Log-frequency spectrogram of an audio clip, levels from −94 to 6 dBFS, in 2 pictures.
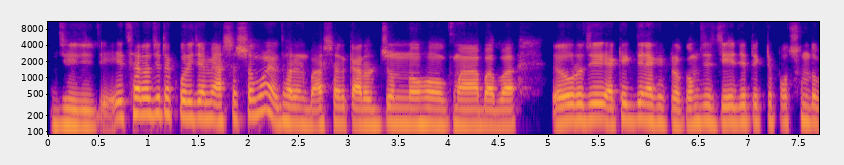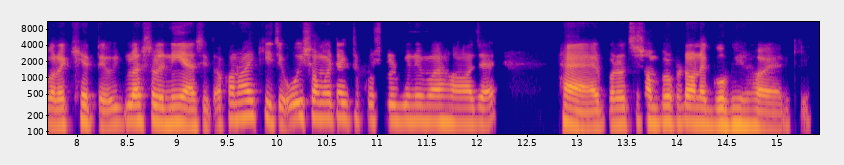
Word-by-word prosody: জি, - - -2 0.2
জি, - - -1
জি। - - -11 0.2
এছাড়াও 210 +3 +4
যেটা 215 -1 +1
করি 190 -1 +4
যে, - - +3
আমি 175 - 0
আসার 165 +2 -5
সময় 230 +5 +1
ধরেন 145 -2 +2
বাসার 140 +3 0
কারোর 135 -1 +3
জন্য 145 -1 -1 0.2
হোক, 135 -1 +2
মা-বাবা, 130 0 +3 0.4
বা - - 0
ওর 160 - +4
যে, 170 - +2 0.2
একেক 165 +3 -2
দিন 170 - +2
একেক 150 -2 -4
রকম, 140 +2 -2
যে, - - 0 0.3
যেটা 155 0 -2
একটু 160 +1 -8
পছন্দ 155 +1 -5
করে 135 0 +2
খেতে, 155 -3 -2
ঐগুলা 145 +3 0
আসলে 155 -1 +1
নিয়ে 150 0 +4
আসি। 130 +1 -8
তখন 145 +4 -3
হয় 190 +1 +2
কী? 190 - -6
যে, - - -4
ওই 175 - +2
সময়টা 175 -1 -1
একটু 170 +1 -11
কুশল 160 -1 -6
বিনিময় 155 -1 -1
হওয়া 140 -1 -1
যায় 140 +2 -1 0.7
হ্যাঁ, 135 -5 +6
এরপরে 135 +3 -3
হচ্ছে, 140 +2 -7
সম্পর্কটা 150 0 +1
অনেক 140 -1 +1
গভীর 135 0 +2
হয় 120 -2 +2
আরকি। 130 +4 -17
150 Hz, 200 wpm, -22 LUFS, 140-165 Hz, 0.7 s, হ্যাঁ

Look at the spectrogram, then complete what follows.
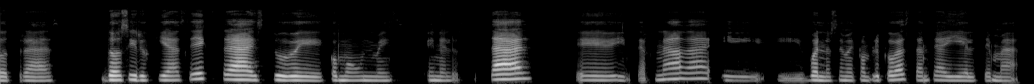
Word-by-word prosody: otras 180 0 -5 0.4
2 205 0 +5
cirugías 200 -1 -1
extra, 235 -4 +4
estuve 190 -3 +1
como 190 -1 -3
un 190 0 -5
mes 185 +1 -10 0.2
en 195 -1 -4
el 185 0 -10
hospital, 240 +6 +5 0.4
eh, 195 0 -5
internada, 255 +8 -4
y 180 -2 -13
y, 90 -1 -15
bueno, 190 -3 -1
se 190 +2 -11
me 185 -1 -7
complicó 190 +1 -7
bastante 205 -3 -5
ahí 185 -2 -4
el 175 0 -7
tema 180 -1 -9
195 Hz, 135 wpm, -22 LUFS, 185-210 Hz, 0.4 s, 2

